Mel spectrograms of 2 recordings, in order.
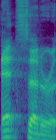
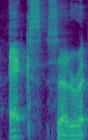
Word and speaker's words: et cetera: I say etc. It's et cetera. There's no X. It's et cetera. It's not ex cetera.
